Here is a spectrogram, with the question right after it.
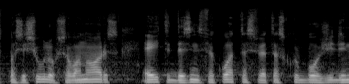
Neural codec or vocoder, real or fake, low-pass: none; real; 14.4 kHz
